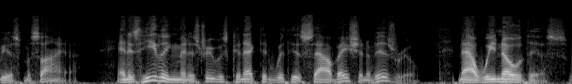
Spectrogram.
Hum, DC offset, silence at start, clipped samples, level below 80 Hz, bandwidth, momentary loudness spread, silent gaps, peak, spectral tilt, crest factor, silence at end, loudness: none; under 0.1%; 0 s; under 0.1%; -42 dBFS; 11 kHz; 12 LU; none; -4 dBFS; -6.5 dB/octave; 20 dB; 0 s; -23 LUFS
